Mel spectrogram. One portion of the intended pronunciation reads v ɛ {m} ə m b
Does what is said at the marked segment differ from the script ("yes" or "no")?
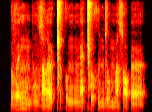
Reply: yes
